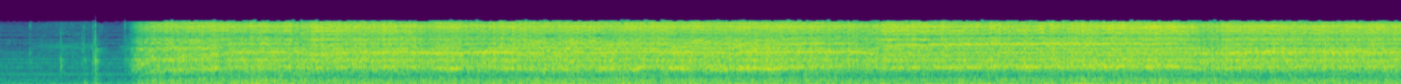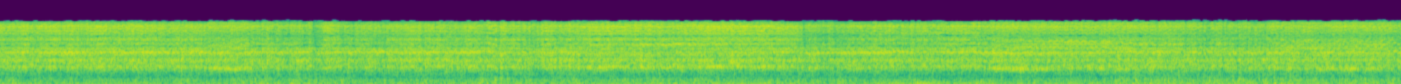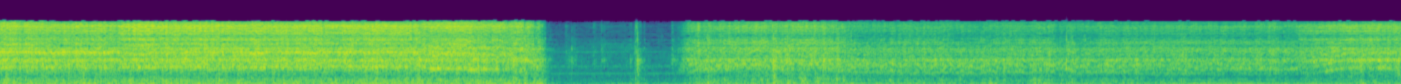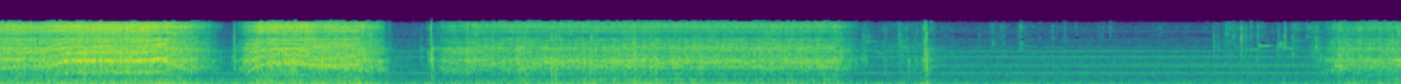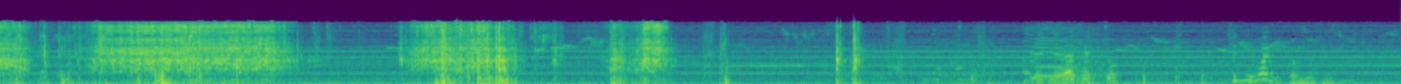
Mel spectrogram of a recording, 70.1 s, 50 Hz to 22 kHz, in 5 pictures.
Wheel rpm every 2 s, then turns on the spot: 30, 220, 220, 220, 220, 220, 230, 230, 230, 230, 230, 230, 220, 220, 230, 230, 170, 40, 80, 70, 80, 120, 70, 50, 70, 20, 0, 20, 40, 30, 20, 10, 0, 0, 0.
50-52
